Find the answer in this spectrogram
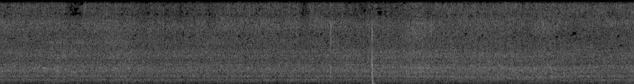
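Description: Quiet room tone with a steady faint hiss. Two short clicks break it a little past halfway, the second sharper and louder.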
